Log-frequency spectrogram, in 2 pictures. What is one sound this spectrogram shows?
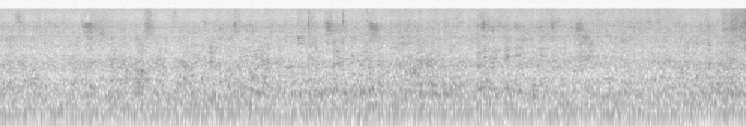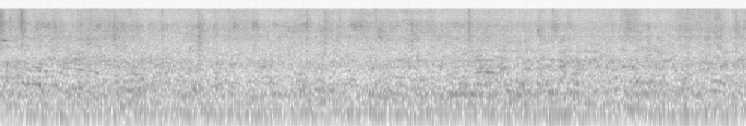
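Open water rushes steadily past a moving boat.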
